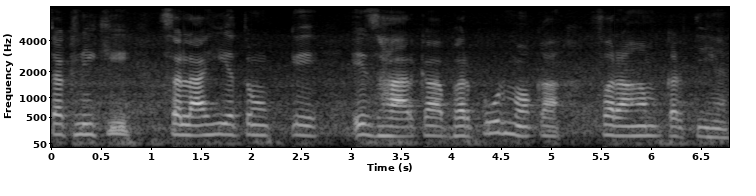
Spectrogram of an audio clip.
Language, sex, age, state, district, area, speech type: Urdu, female, 60+, Delhi, North East Delhi, urban, spontaneous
